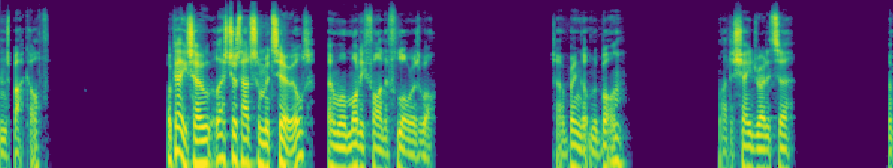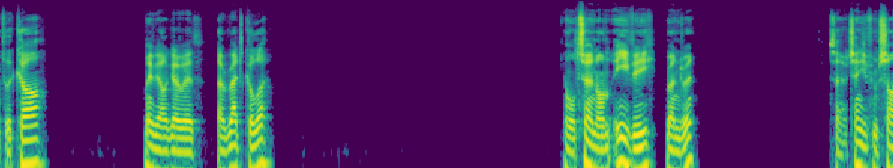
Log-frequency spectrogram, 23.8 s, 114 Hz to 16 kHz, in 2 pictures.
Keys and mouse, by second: 0.9 ctrl+middle click, 1.3 shift+middle click, 1.9 middle click, 5.6 ctrl+middle click, 7.8-9.0 drag, 9.9 click, 11.7 click, 13.4 click, 14.2 click, 16.1 middle click, 16.9 click, 21.4 click, 21.5 middle click, 21.9 click, 22.7-23.8 drag.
